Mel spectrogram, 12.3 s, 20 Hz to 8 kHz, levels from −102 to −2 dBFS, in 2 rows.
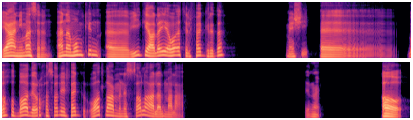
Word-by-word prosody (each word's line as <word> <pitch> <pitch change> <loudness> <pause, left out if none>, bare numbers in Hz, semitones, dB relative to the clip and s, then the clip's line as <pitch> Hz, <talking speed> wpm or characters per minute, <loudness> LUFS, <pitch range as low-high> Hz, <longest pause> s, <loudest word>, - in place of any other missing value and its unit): يعني 155 0 +6
مثلًا 155 -10 0
أنا 175 +3 +4
ممكن 200 +2 +1
آآ، 115 -1 0
بييجي 180 - +1
عليّا 175 +6 +5
وقت 190 0 +2
الفجر 150 0 -2
ده، 190 +7 -2 0.9
ماشي؟ 130 +2 -5 0.2
آآ، 120 -1 -4 0.2
باخد 180 0 -3
بعضي 185 -1 +2
أروح 170 +1 -3
أصلي 190 +5 -4
الفجر 185 +2 -4
وأطلع 195 -2 +1
من 135 -5 -8
الصلاة 165 +10 -3
على 135 -4 +1
الملعب. 115 -4 -8 1.8
تما - - -10 0.9
آه، - - +7
165 Hz, 115 wpm, -23 LUFS, 130-190 Hz, 1.8 s, آه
